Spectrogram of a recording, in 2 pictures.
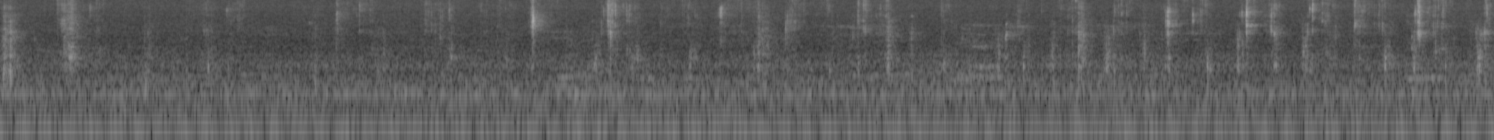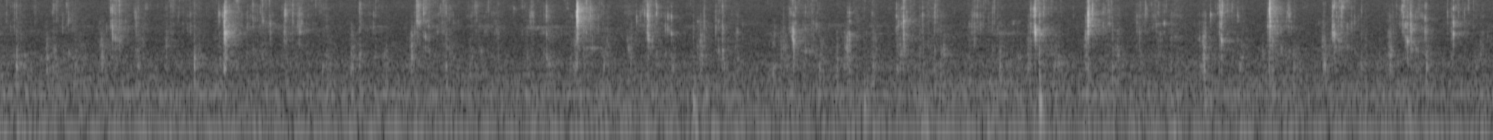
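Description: Close-miked chewing and mouth sounds of a person eating hilsa biryani by hand: many small wet clicks and smacks, with a few louder ones in the second half, over a steady low hum.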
